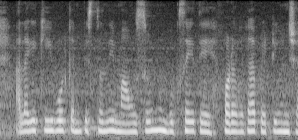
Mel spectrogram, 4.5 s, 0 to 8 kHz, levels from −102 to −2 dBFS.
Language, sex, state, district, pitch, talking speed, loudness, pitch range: Telugu, female, Andhra Pradesh, Visakhapatnam, 200 Hz, 120 wpm, -18 LUFS, 185-210 Hz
